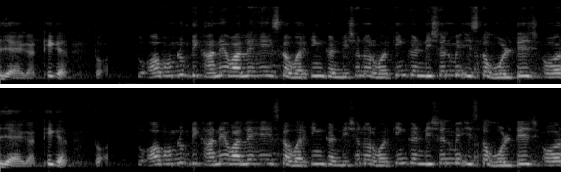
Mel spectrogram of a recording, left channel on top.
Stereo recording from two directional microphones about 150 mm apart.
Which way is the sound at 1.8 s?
40° right (ahead or behind).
